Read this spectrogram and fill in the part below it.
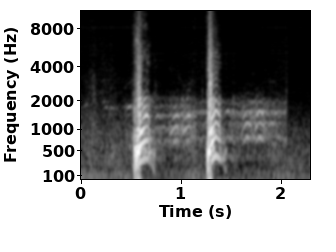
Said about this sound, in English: Ah, my boss's dog, Brian.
